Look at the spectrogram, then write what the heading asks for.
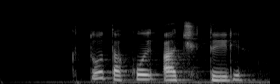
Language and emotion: Russian, neutral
